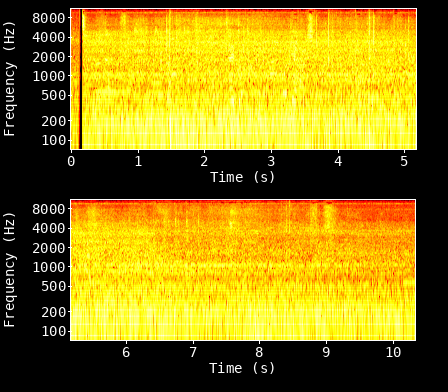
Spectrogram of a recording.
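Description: Steady low rumble of road and engine noise heard from inside a vehicle moving through city traffic.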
